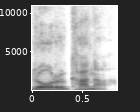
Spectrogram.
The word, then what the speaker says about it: Lorcana: So how do you pronounce Disney Lorcana? Disney Lorcana. Okay, I was saying Disney Disney. Lorcana.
